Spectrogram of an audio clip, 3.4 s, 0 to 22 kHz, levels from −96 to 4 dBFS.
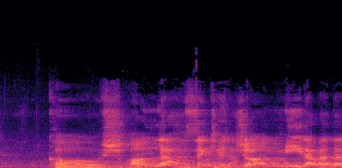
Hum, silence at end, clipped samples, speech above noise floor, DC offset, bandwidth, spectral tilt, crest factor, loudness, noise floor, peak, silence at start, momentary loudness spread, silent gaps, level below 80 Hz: none; 0 s; under 0.1%; 22 dB; under 0.1%; 12 kHz; -4.5 dB/octave; 16 dB; -22 LUFS; -43 dBFS; -6 dBFS; 0 s; 4 LU; none; -56 dBFS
